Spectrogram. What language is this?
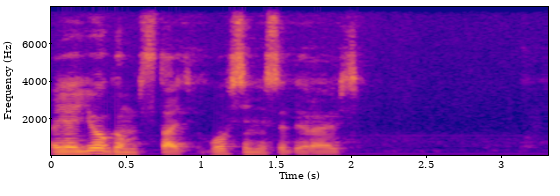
Russian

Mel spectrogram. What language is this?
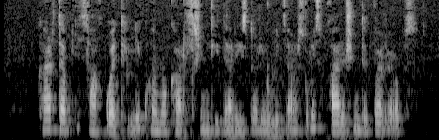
Georgian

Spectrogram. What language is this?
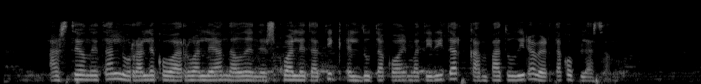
Basque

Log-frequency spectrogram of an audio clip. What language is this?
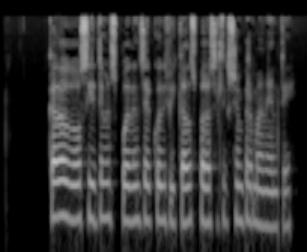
Spanish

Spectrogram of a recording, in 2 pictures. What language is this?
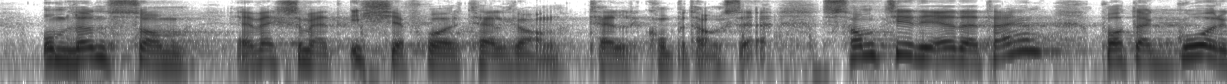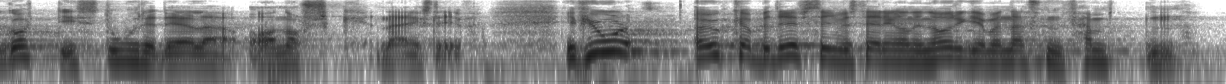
Norwegian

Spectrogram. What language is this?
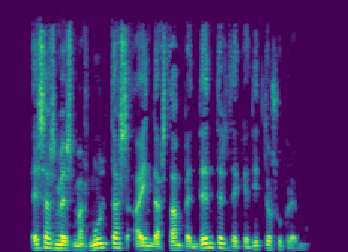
Galician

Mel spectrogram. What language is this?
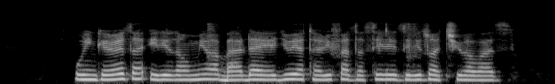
Swahili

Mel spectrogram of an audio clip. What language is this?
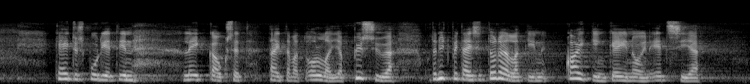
Finnish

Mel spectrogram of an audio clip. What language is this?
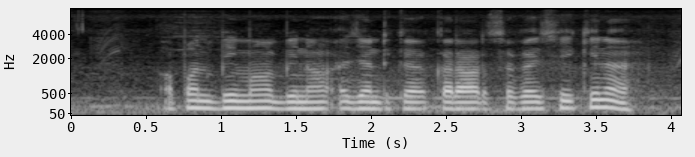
Maithili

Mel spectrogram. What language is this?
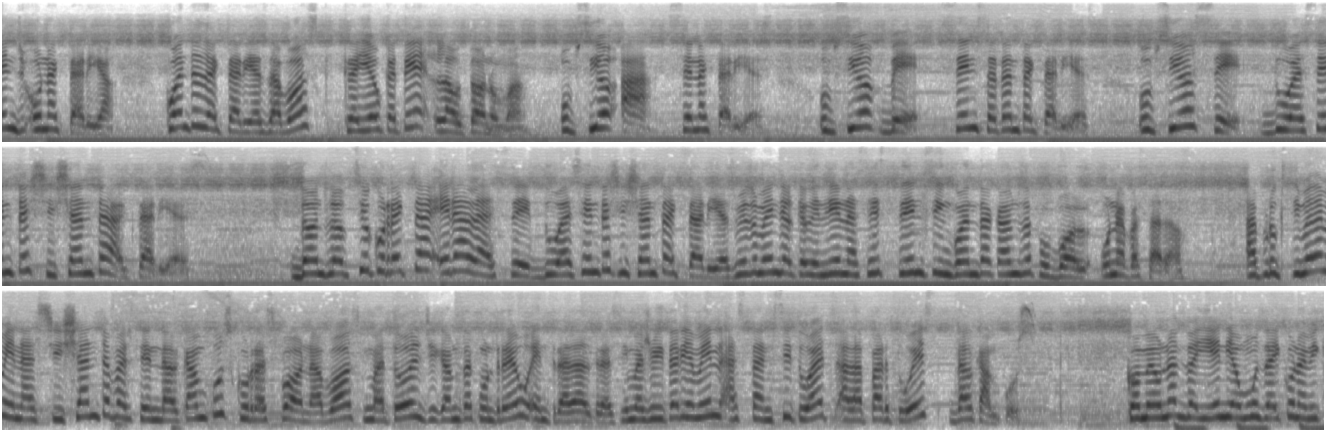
Catalan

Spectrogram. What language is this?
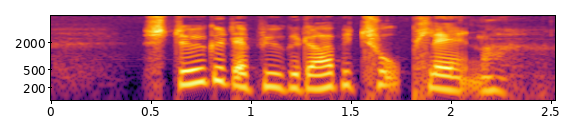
Danish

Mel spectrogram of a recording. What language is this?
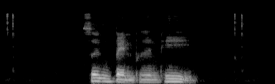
Thai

